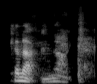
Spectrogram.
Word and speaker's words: Canuck: And Canuck Gal says premium eyes would be cheaper than a seed box if you can. Canuck Gal. Canuck Gal. I told you, Nuck like puck. Canuck.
